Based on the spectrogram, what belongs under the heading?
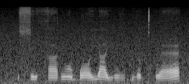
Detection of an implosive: present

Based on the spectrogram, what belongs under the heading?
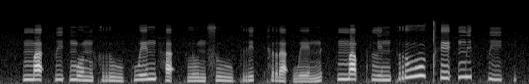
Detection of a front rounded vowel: absent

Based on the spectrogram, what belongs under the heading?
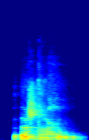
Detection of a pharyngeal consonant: present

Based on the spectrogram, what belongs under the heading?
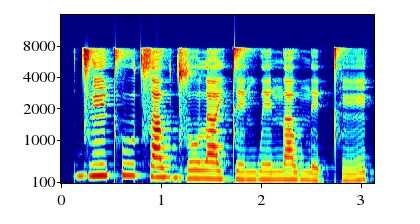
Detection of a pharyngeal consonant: absent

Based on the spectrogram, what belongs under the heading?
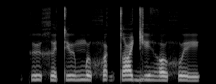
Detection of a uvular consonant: present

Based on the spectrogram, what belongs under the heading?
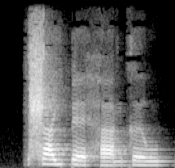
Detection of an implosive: present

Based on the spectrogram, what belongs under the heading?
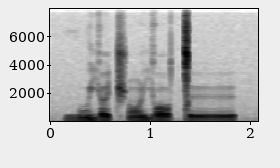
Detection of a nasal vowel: present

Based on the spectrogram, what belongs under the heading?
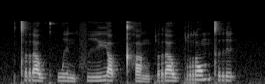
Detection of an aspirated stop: present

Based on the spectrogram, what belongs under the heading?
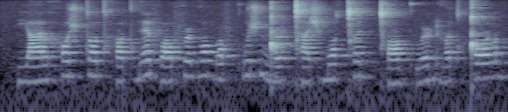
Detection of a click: present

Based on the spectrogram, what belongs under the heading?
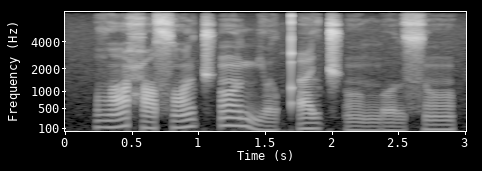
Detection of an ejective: present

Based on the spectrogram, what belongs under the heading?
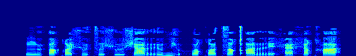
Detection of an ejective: present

